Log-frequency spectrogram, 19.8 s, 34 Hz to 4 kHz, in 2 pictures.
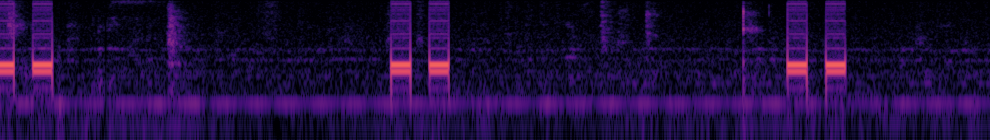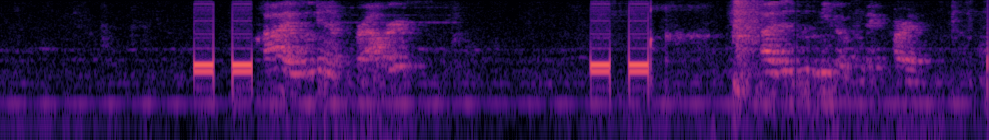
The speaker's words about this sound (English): To call this person, press 1. To change to the next person, press 2.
